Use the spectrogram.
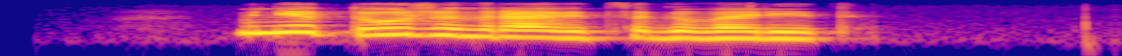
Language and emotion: Russian, positive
